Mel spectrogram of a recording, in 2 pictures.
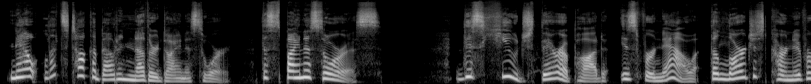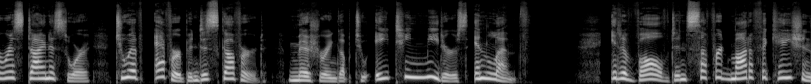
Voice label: dinosaurs audioguide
